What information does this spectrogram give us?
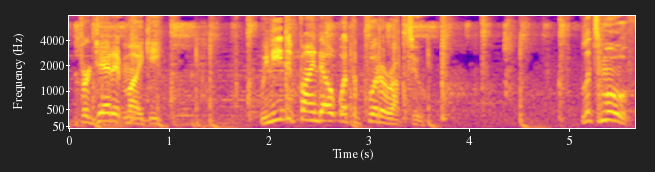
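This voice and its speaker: Lively, serious young leader. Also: male voice, high voice, normal speed, music in the background. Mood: commanding. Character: serious, responsible teenage turtle team leader. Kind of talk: video game cutscene acting.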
